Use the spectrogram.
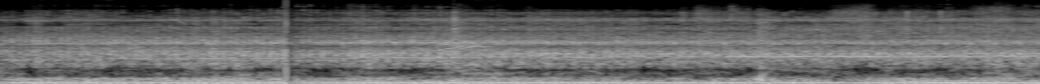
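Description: A loaded tractor pulling a trolley along a road out of a field, its engine running steadily and loud throughout with a constant low drone, a brief knock near the start.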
